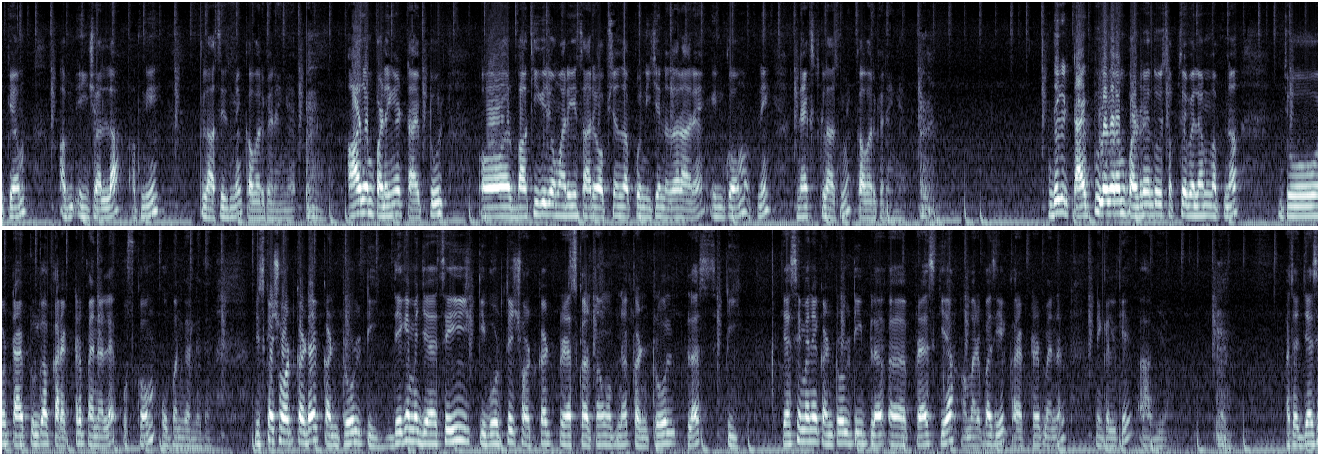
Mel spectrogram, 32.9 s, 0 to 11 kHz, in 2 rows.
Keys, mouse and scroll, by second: 16.9 click, 25.5 ctrl+t.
